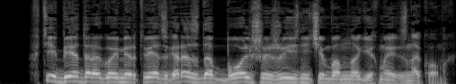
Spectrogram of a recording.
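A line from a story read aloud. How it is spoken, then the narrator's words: Laughing. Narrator (Russian): рассмеялся Данте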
